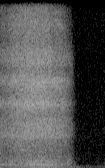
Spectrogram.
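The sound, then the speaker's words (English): A single deep inhale through the nose during a guided breathing exercise: a smooth, breathy hiss of about a second that fades into near silence. “go ahead and take a breath. So we'll inhale”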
